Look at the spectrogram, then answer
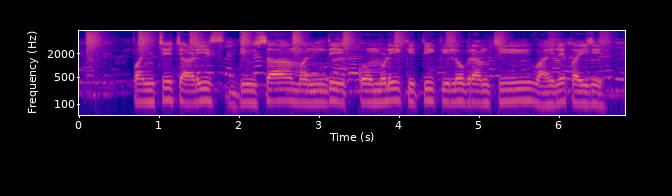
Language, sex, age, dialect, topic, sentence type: Marathi, male, 18-24, Varhadi, agriculture, question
